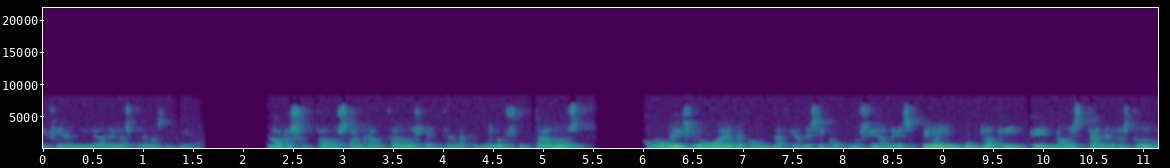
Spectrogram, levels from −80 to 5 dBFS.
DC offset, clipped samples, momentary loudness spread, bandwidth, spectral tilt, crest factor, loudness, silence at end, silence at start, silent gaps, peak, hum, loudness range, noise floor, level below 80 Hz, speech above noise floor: under 0.1%; under 0.1%; 10 LU; 8.6 kHz; -5.5 dB/octave; 16 dB; -31 LUFS; 0 s; 0 s; 1.65-2.24 s, 5.56-6.01 s; -14 dBFS; none; 5 LU; under -90 dBFS; -68 dBFS; over 60 dB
